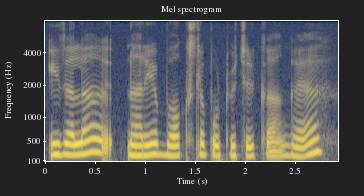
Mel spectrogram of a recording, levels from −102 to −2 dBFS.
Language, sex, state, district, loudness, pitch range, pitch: Tamil, female, Tamil Nadu, Nilgiris, -13 LUFS, 200-230 Hz, 215 Hz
